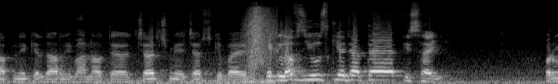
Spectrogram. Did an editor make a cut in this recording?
yes; 1 cut; at 2.6 s

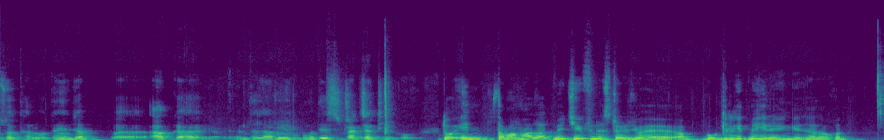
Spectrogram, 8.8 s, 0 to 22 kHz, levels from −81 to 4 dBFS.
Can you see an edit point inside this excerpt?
yes; 1 cut; at 4.3 s

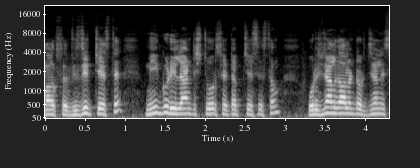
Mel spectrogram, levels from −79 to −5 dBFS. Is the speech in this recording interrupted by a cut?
no; 0 cuts

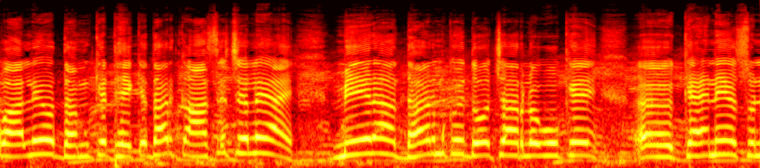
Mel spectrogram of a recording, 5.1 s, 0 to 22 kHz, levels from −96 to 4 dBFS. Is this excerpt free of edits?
yes; 0 cuts

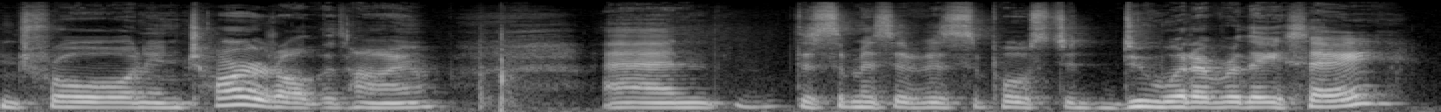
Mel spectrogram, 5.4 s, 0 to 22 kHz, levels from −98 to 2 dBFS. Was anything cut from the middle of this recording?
no; 0 cuts

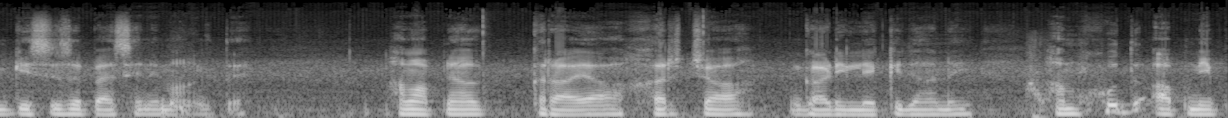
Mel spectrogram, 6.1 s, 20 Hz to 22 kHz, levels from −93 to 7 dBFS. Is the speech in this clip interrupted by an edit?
no; 0 cuts

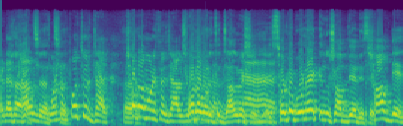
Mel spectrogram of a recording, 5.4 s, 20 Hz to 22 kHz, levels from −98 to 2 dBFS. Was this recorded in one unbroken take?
yes; 0 cuts

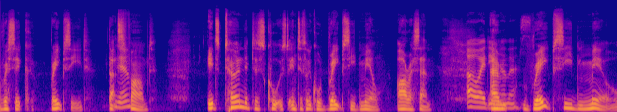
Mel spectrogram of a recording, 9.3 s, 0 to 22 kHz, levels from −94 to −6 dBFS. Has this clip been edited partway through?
no; 0 cuts

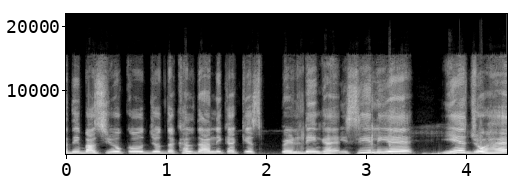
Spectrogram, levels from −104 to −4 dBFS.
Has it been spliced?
yes; 1 cut; at 2.8 s

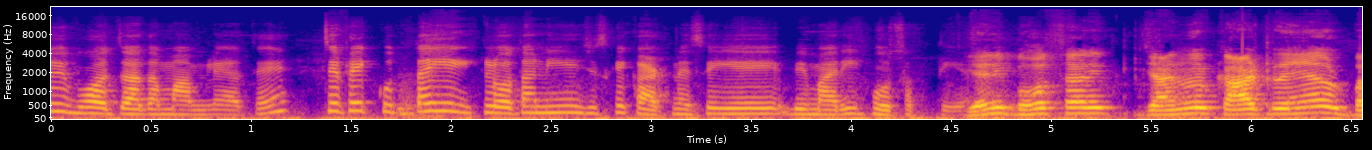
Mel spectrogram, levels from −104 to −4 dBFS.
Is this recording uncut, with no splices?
no; 1 cut; at 1.4 s

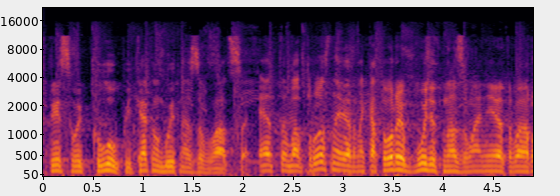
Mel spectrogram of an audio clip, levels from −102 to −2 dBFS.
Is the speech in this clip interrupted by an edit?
no; 0 cuts

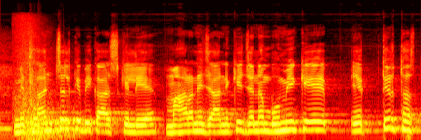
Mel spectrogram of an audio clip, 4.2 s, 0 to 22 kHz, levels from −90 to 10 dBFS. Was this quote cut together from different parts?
yes; 1 cut; at 1.6 s

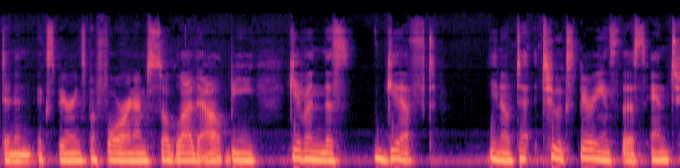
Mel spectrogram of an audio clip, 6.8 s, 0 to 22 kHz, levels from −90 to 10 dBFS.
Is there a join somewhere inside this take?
no; 0 cuts

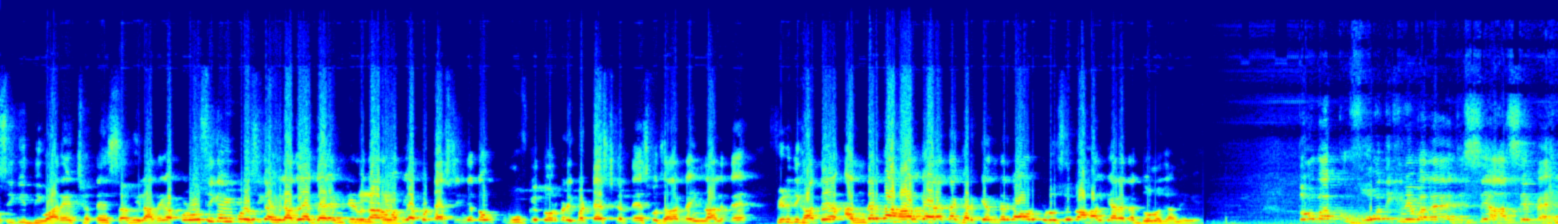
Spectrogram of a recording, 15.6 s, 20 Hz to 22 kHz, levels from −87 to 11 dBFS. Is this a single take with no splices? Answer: yes; 0 cuts

